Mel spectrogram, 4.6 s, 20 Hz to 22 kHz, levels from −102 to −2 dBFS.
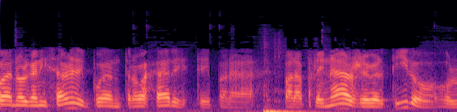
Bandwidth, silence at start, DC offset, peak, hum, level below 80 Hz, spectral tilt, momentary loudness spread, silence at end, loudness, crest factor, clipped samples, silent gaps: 5.8 kHz; 0 s; under 0.1%; -10 dBFS; none; -38 dBFS; -7.5 dB/octave; 12 LU; 0 s; -27 LUFS; 16 dB; under 0.1%; none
